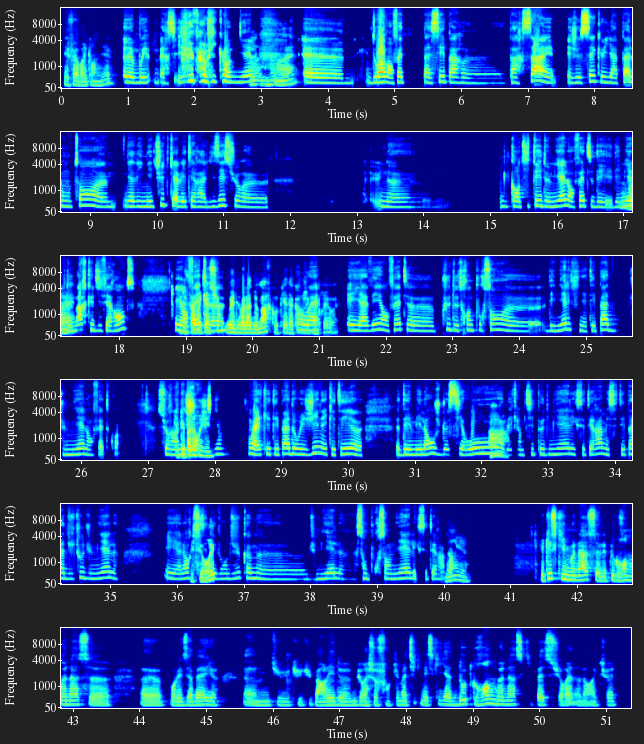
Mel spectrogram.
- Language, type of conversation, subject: French, podcast, Pourquoi les abeilles sont-elles si importantes, selon toi ?
- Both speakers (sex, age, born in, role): female, 30-34, France, guest; male, 45-49, France, host
- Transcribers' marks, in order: tapping; chuckle; laughing while speaking: "les fabricants de miel"; other background noise; other noise; stressed: "grandes"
